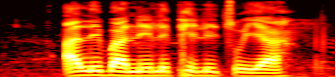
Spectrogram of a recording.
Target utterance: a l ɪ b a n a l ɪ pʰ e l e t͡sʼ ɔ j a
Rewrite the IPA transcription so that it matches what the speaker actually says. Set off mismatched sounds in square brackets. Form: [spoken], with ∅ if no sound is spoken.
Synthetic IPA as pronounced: a l ɪ b a n [ɛ] l ɪ pʰ e l e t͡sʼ ɔ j a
